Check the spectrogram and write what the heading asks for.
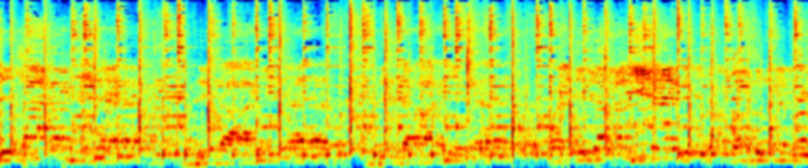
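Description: Live Vodou drumming: several hand drums and other percussion playing a fast, steady rhythm, with voices singing over it.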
